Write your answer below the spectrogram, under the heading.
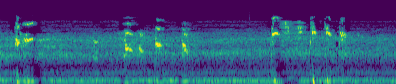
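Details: Bald eagle on a Southwest Florida nest camera, looking around after a tail-stretch and calling, possibly to another eagle; scattered high, squeaky piping notes, then a faster run of five or six sharp chips near the end, with constant low electrical hum.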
